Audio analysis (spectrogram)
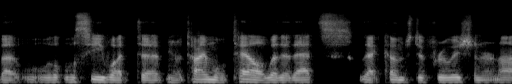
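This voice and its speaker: With hardly any pauses, a man speaks at a moderate pace in a fairly low, bright, sharp voice with monotone, flat intonation and a dry, close sound with no echo. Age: 60s. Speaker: professor, bigfoot researcher. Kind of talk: interview over video call. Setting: video call. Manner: halting, many repetitions.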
